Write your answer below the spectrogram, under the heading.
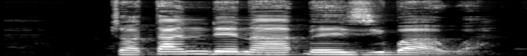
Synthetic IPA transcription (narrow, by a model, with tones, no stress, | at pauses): t͡ʃɔ˨ta˦n̩˦dɪ˦na˨a˦˨k͡pe˦zi˦ɡ͡ba˦a˨ɡʷa̰˨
